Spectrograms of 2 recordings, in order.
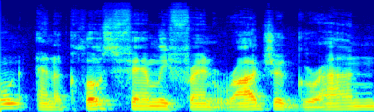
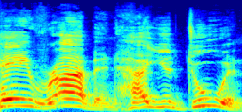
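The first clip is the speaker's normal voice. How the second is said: put-on Italian accent, shrill, very high and booming; 10 semitones higher, 12 dB louder than usual. Reading aloud an email greeting to a friend: Italian accent. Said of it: "in an Italian accent".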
